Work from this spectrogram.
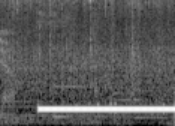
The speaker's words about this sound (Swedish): Jag trycker på grön lur. Du hör den första signalen gå fram. Den andra. Typ den tredje.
